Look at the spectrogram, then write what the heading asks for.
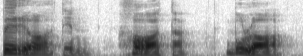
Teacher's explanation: Ще одна особливість нашої говірки – також, напевне, субстратного походження, глибоке вимовляння наголошеного «а», яке прямує до «о»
